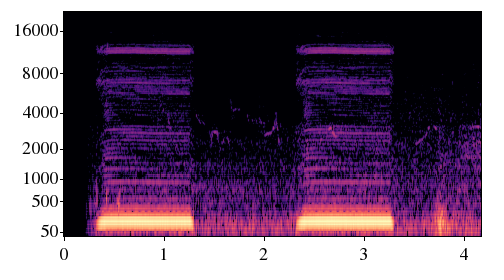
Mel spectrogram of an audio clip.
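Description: Mobile phone buzzing on vibrate against a hard surface: two steady buzzes, each about a second long, a second apart.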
